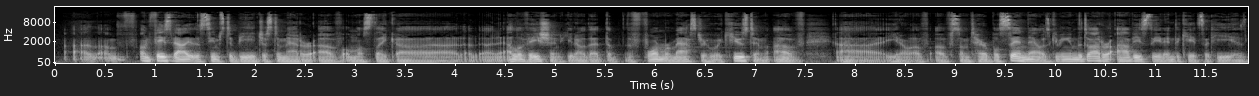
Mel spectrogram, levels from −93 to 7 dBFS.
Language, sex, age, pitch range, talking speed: English, male, 30-49, 75-90 Hz, 240 wpm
